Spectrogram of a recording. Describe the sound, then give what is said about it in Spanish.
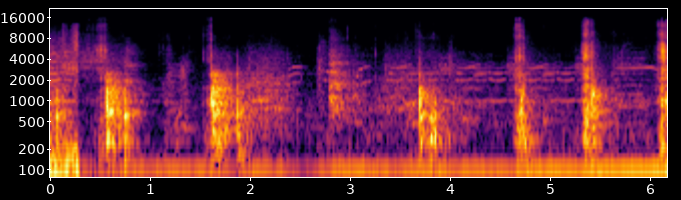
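A knife finely chops an onion on a board, a steady run of sharp, crisp taps roughly a second apart, with low voices underneath. “Bueno, seguimos con el procedimiento que es la cebolla, ¿sí? Se tiene que picar finamente.”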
